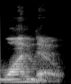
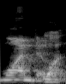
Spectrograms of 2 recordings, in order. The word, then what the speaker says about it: Wando: I'm Wando. I'm Wando. – Wando. – Been asking, where's Wando? I love it. – It rhymes with Mondo.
